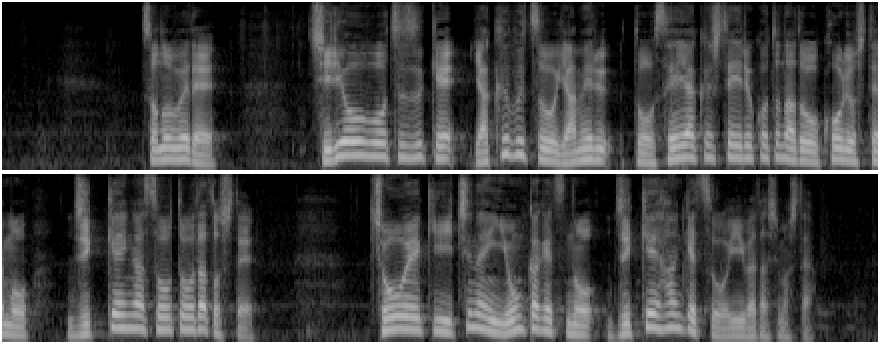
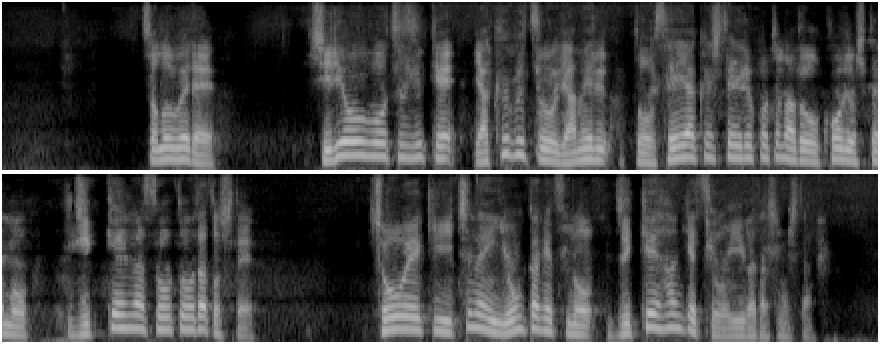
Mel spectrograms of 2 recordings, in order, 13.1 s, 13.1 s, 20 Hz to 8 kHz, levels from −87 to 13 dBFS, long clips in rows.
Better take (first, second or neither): first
